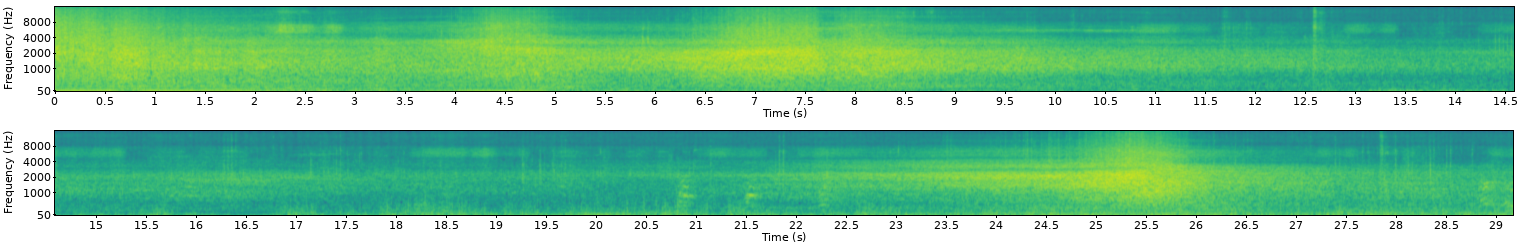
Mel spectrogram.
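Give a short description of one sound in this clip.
Wind rumbles and buffets against the microphone.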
